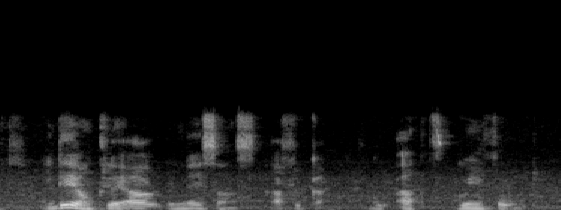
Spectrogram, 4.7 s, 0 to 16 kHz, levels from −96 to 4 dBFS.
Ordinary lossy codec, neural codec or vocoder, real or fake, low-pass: Opus, 64 kbps; none; real; 7.2 kHz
